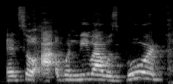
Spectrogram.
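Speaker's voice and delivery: ordinary delivery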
